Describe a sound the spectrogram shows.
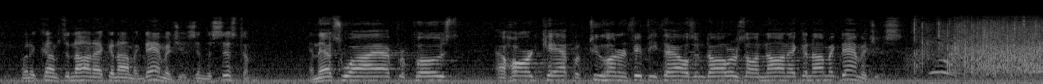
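A middle-aged man speaks forcefully through a microphone and loudspeakers.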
